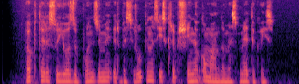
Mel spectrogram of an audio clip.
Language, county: Lithuanian, Vilnius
